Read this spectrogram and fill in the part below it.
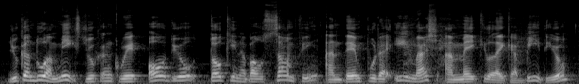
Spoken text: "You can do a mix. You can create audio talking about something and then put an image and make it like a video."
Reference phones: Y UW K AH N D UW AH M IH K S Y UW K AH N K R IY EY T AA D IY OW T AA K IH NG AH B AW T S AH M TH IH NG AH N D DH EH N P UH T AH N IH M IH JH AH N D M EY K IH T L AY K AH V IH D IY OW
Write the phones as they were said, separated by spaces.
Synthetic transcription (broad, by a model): Y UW K AH N D UW AH M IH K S Y UW K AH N K R IY EY T AA D IY OW T AA K IH NG AH B AW T S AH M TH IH NG AH N D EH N P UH T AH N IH M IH SH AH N M EY K IH T L AY K AH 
